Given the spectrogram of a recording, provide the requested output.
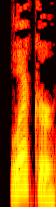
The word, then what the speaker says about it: lekor: Lekor, Malay pronunciation, lekor, keropok lekor, Malay pronunciation, kropo lekor,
